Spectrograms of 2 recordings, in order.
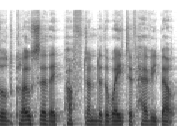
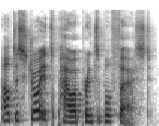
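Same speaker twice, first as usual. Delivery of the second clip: high alien voice; 11 semitones higher, 3 dB louder than usual. A narrator's reading. Ursi continues angrily.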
